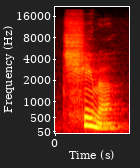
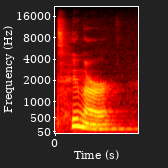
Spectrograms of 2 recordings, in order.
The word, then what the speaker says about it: tumour: In the British accent, we say tumour, tumour. We palatalize the beginning and reduce the ending, tumour. But in the American accent, we say tumor, tumor, tumor.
